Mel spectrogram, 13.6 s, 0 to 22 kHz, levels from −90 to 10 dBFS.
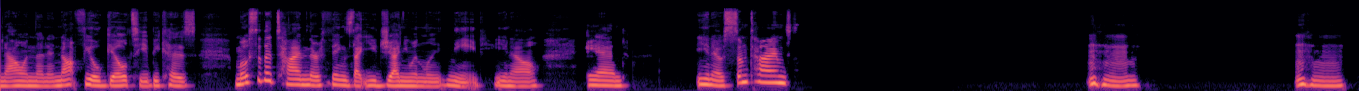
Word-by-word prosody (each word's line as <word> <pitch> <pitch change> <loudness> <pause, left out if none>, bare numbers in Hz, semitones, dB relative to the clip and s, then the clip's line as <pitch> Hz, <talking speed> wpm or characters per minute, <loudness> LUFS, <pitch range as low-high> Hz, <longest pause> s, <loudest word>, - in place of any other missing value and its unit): now 165 +1 +1
and 170 0 +1
then 160 0 -2
and 165 - -1
not 190 +4 0
feel 195 -6 +3
guilty 175 -1 0
because 170 -1 -3 0.4
most 265 +8 +2
of 355 - -3
the 360 - +3
time, 210 -8 +1
they're 180 -2 +2
things 190 -3 -1
that 165 -2 -1
you 180 -1 0
genuinely 165 -2 +1
need, 175 -3 -2
you 170 - -1
know, 155 +1 -2 0.5
and, 180 -3 +1 0.7
you 220 -1 +4
know, 175 -3 +2
sometimes 280 - +3 3.0
Mhm. 185 -6 +1 1.6
Mhm. 180 -4 0
180 Hz, 115 wpm, -24 LUFS, 170-205 Hz, 3.0 s, you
